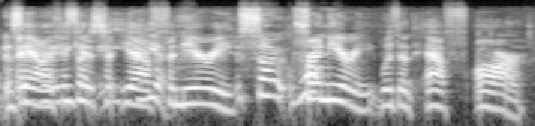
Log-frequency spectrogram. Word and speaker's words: Froneri: So this Froneri, am I saying it right? Froneri. So Froneri with an F-R. Froneri.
